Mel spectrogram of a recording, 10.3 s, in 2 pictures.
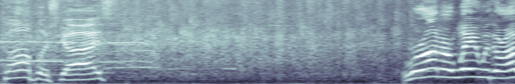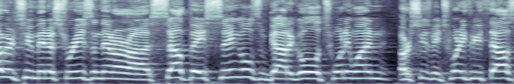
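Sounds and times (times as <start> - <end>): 
speech: 0.0 - 1.2, 4.0 - 10.2
audience applause: 0.0 - 4.1.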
